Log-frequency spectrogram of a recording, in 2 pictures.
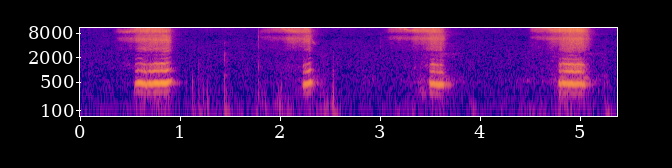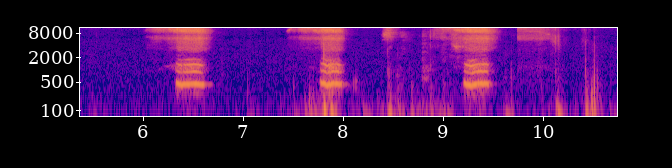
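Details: Sleeping British Shorthair cat: seven regular, slightly whistling snores with quiet gaps, roughly 40 a minute; ordinary snoring.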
